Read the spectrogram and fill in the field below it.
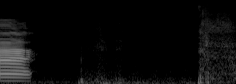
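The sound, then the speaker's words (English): A person briefly imitates a cow's moo, one loud, clipped voiced note right at the start, followed by near-silence with a soft knock and a short rustle of noise. “I'm ready to be mooed out.”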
